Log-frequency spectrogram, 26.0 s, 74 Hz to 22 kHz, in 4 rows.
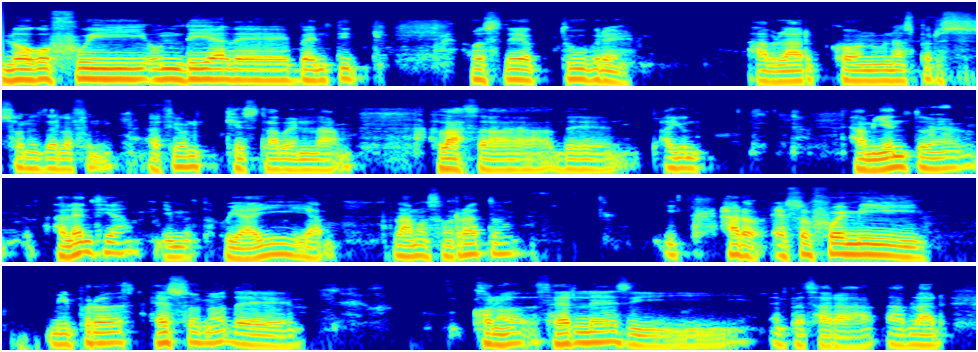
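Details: Adult man who stutters, speaking Spanish learned after moving to Spain at 22; he says his stuttering was more severe in Spanish; stuttering.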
